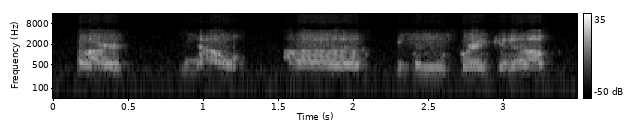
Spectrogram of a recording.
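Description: Over noticeable background noise, a man with an American accent talks fairly slowly. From US East Coast, DC area / Northern Virginia. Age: 50s. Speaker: martial arts instructor. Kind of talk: casual interview.

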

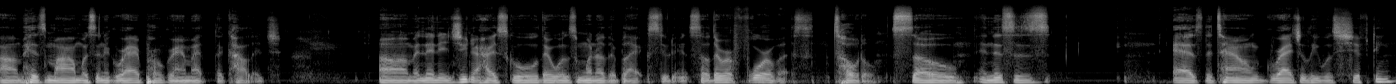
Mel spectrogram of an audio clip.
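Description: A man with an American accent speaks at a very deep, low pitch and a fairly slow pace. His intonation is fairly even in a very clean recording with a silent background. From Iowa, US Midwest. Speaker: professor and sound designer. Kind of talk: casual interview.

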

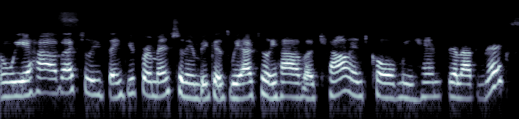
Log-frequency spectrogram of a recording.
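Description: Speech moves at a fairly quick pace with hardly any pauses. The intonation stays fairly even, with a Spanish accent. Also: woman, fairly high pitch for a woman. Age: 30s. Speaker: social media community co-founder, military veteran. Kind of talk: casual chat. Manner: quiet.

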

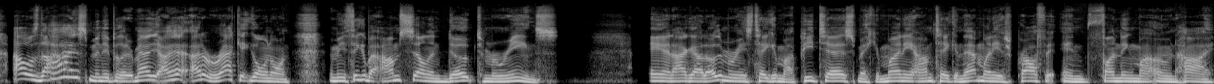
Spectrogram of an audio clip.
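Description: Very fast American-accented speech with ordinary pitch variation and very even loudness. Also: man, fairly high pitch for a man. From North Carolina, Jacksonville area. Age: 40s. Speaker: pastor, recovering addict, former Marine. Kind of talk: testimony.

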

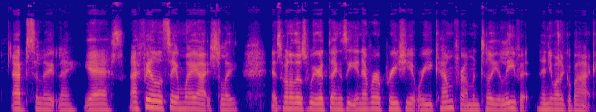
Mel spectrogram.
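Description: Very fast, monotone speech with flat intonation in a Northern Irish accent. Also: woman, fairly low pitch for a woman. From Northern Ireland. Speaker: business owner and founder. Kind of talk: casual interview.

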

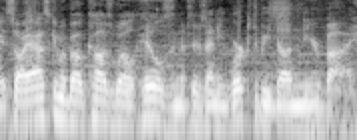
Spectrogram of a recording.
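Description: Gruff and very fast, a man performs a put-on character voice at a medium pitch. Clear music plays in the background. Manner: gruff at the end of the line.

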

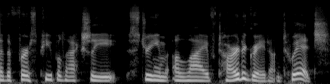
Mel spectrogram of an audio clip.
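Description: A woman speaks with lively intonation. The sound is dry and close, with no echo. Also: very clean recording, silent background. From Ontario, Canada. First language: French. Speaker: artist and science communicator. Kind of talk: interview.

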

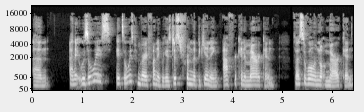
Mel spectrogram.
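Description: A woman with an English accent talks very fast with vocal fry and lively intonation. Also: very clean recording, silent background. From London, England. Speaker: actress. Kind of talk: personal monologue. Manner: hesitant, many fillers.

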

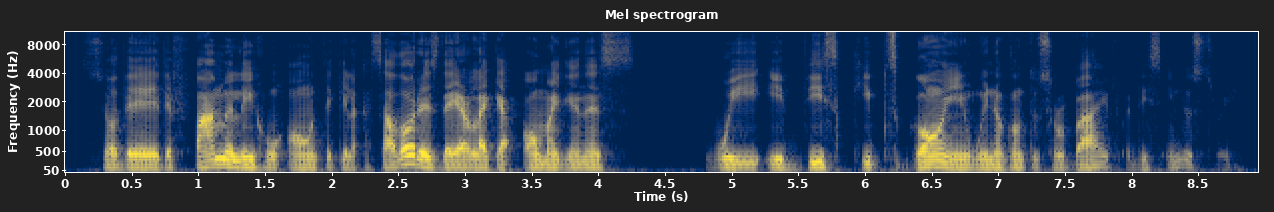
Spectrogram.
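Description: In a Mexican accent, a man speaks at medium pitch and a moderate pace with fairly even intonation. The recording is very clean, with a silent background. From Mexico. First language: Spanish. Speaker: spirits brand ambassador. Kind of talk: casual interview.

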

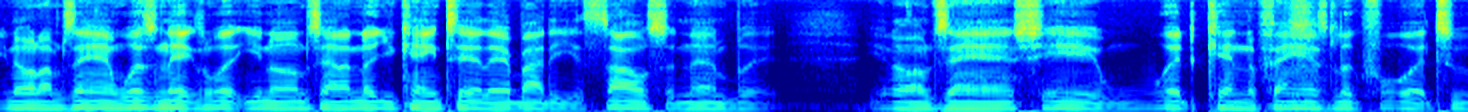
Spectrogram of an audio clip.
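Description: A man speaks at a fairly quick pace in a fairly low voice. His delivery is monotone and flat, and the recording is very clean with a silent background. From US South, Alabama. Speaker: podcast co-host. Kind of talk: casual chat.

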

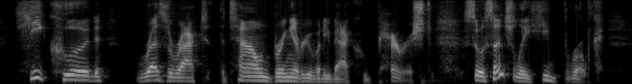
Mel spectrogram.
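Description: An ordinary speaking voice with lively intonation comes through in a dry, close sound with no echo on a very clean recording with a silent background. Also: man. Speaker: podcast co-host. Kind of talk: casual chat.

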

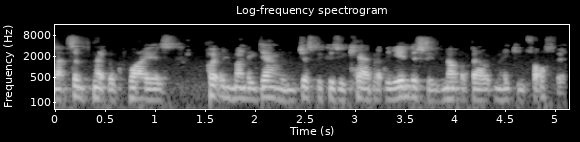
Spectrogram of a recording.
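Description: A man talks very fast in a somewhat breathy voice. He has a medium pitch with ordinary pitch variation. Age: 20s. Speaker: startup founder. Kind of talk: casual interview. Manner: talkative, many fillers.

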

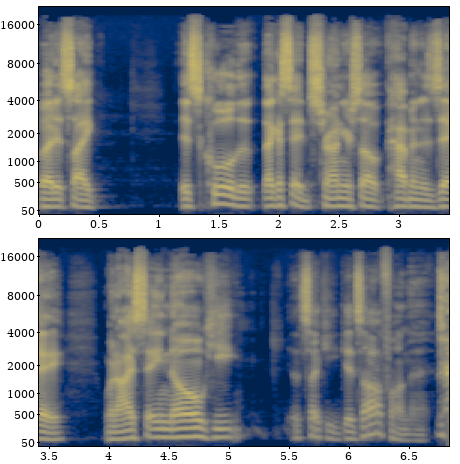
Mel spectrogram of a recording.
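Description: The recording is very clean, with a silent background. A man with an American accent talks at a moderate pace and fairly low pitch, with ordinary pitch variation. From Oregon. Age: 30s. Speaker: hospitality manager. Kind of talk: casual chat. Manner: hesitant, many fillers.

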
